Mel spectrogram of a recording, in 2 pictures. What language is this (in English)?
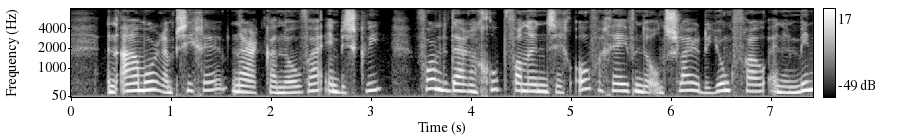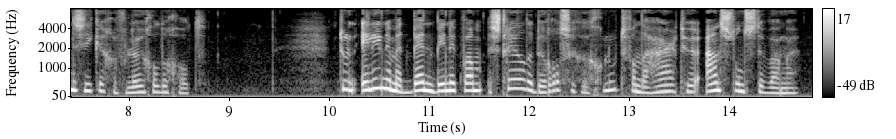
Dutch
